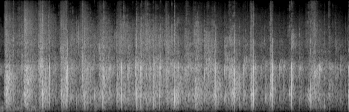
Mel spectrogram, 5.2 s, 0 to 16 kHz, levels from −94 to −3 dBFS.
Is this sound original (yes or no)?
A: yes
